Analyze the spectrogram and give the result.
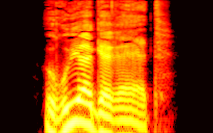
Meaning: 1. stirrer, mixer (device) 2. ellipsis of Handrührgerät (“hand mixer”)
- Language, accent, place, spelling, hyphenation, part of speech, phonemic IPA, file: German, Germany, Berlin, Rührgerät, Rühr‧ge‧rät, noun, /ˈʁyːɐ̯ɡəˌʁɛːt/, De-Rührgerät.ogg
